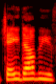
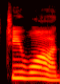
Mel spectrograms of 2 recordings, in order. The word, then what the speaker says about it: Ji-won: And my name isn't JW, for fuck's sake, it's G1. The least you could do is say it properly."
